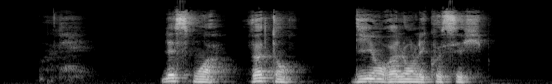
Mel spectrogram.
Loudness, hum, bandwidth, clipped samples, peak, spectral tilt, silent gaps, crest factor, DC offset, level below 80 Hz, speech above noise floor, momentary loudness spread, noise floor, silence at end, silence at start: -14 LUFS; none; 16 kHz; under 0.1%; 0 dBFS; -3.5 dB/octave; none; 18 dB; under 0.1%; -52 dBFS; 51 dB; 14 LU; -66 dBFS; 0.7 s; 0.6 s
